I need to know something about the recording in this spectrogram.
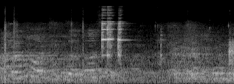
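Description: A porcelain teacup clinks against its saucer.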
